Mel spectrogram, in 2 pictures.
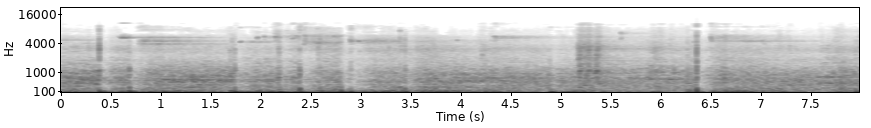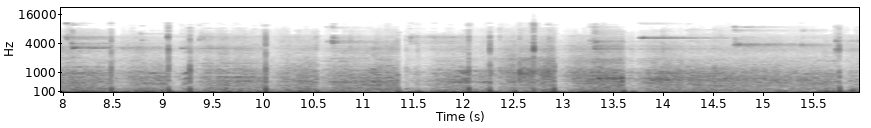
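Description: Several basketballs bouncing on a wooden court floor, irregular knocks overlapping from different balls, with short sneaker squeaks and a steady low rumble under them.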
